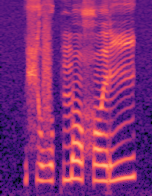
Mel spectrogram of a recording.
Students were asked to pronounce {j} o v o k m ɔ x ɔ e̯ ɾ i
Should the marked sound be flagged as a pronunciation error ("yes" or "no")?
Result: yes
